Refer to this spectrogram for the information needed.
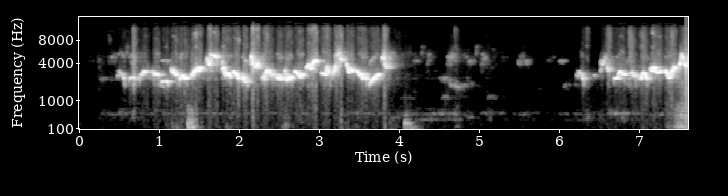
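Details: A male Warbling Vireo, which sings all day from late April to mid-June, gives a long, rambling, whirling warble of quick slurred notes rising and falling, about three seconds, then starts again after a short pause.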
